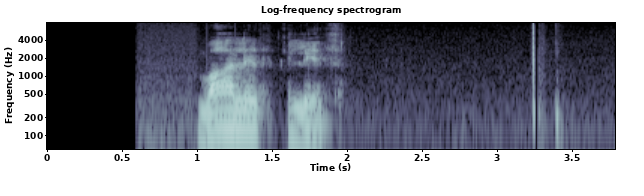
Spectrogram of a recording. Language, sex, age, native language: Icelandic, male, 40-49, Icelandic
